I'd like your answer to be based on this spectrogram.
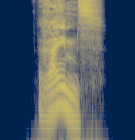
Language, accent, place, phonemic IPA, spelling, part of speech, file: German, Germany, Berlin, /ʁaɪ̯ms/, Reims, noun, De-Reims.ogg
- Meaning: genitive singular of Reim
